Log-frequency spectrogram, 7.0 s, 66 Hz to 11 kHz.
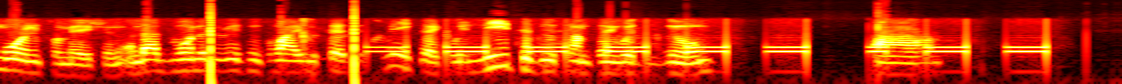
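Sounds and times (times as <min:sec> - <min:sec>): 
speech: 0:00.0 - 0:04.6, 0:05.5 - 0:06.1
telephone line noise crackle: 0:01.3 - 0:04.4
telephone line busy tone after a dropped call: 0:02.4 - 0:05.1, 0:05.8 - 0:06.6.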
